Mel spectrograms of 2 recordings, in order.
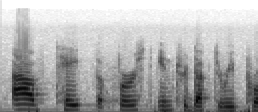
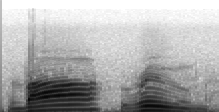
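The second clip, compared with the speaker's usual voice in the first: engine sound; 2 semitones higher, 3 dB louder than usual. Shown as a demonstration. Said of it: "say it with me now".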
